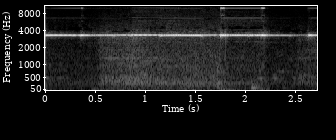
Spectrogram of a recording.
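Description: A piercing high-pitched alarm tone holds almost continuously with brief dips; the smoke detector is in full alarm.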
